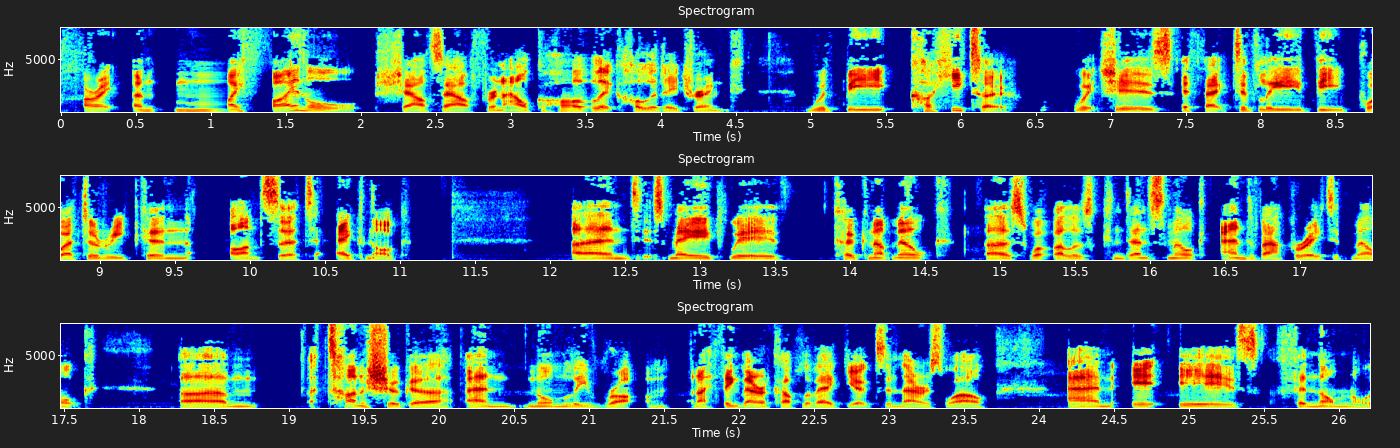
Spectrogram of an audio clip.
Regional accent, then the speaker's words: United Kingdom; moved away; growing up in Britain

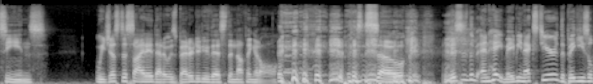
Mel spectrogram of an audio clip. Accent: New York, United States; I'm from Long Island. Yeah. I know my place.

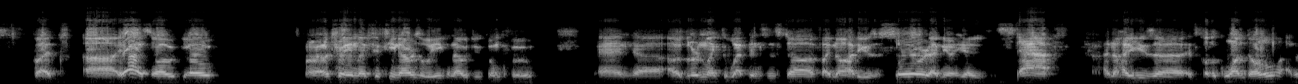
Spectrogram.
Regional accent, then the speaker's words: Hong Kong; so I'm from Hong Kong, so Hong Kong got occupied by the British.

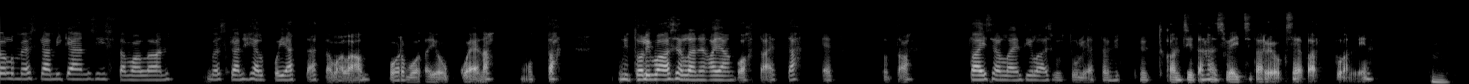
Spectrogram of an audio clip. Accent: Sipoo, Uusimaa, Finland; moved away as an adult; also born or lived in Helsinki; now in Switzerland; kun muutettiin Helsingistä Sipooseen, kun olin seitsemänvuotias

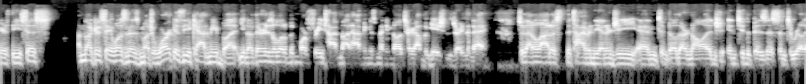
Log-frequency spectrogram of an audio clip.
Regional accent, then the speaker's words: New Hampshire, United States; moved away as an adult; also born or lived in India; I am originally from India, but born and raised in New Hampshire for the past 22 years

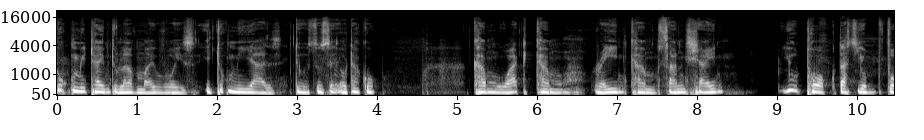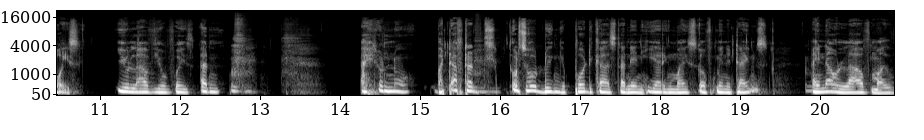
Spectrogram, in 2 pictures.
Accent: Uganda; now in Germany; I'm also from Uganda, and we are both based here in German

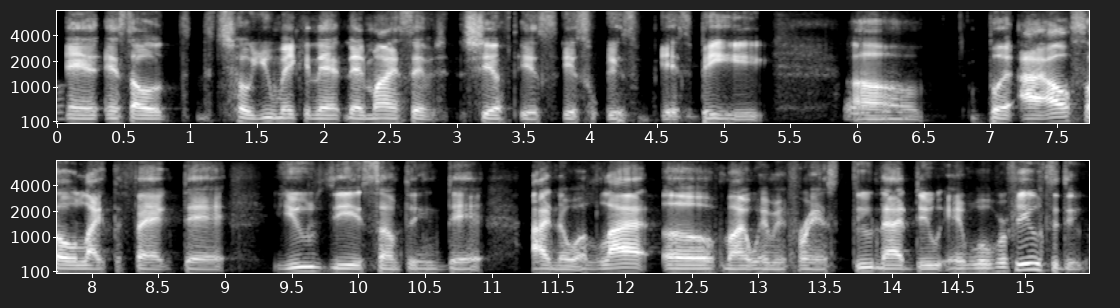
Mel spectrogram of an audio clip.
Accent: Shreveport, Louisiana, United States; I'm from uh, you know, up north in Louisiana, uh, Shreveport

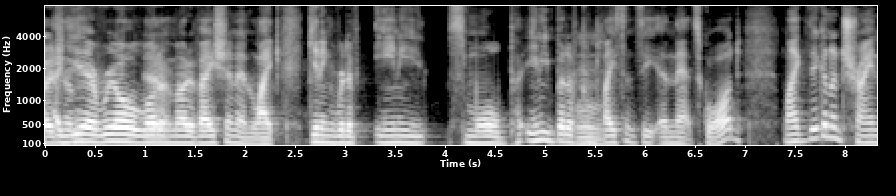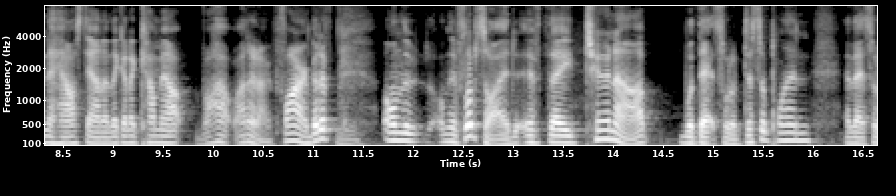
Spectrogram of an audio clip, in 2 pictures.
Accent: New Zealand; I am a New Zealander

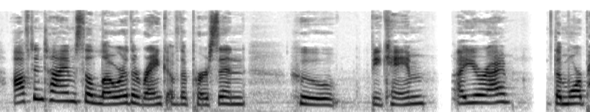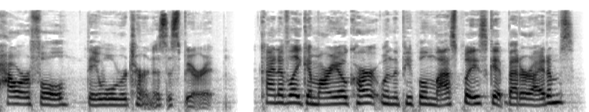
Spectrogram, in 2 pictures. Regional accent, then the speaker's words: United States; me being American

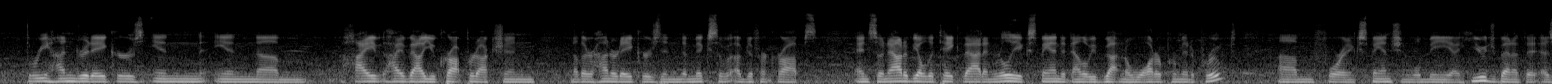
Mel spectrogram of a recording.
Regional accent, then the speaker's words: Alaska, United States; moved away; also born or lived in Tennessee; I spent 15 years growing up in Alaska

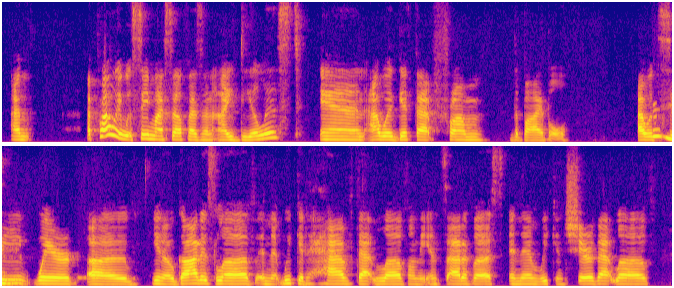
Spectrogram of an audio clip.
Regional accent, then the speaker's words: Gainesville, Florida, United States; growing up in Gainesville and after college and moving away with my husband and then returning back here

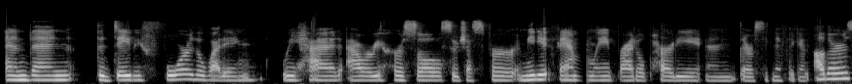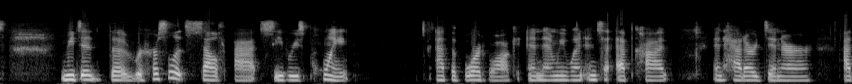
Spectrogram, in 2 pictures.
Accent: Long Island, New York, United States; we're from New York, specifically Long Island

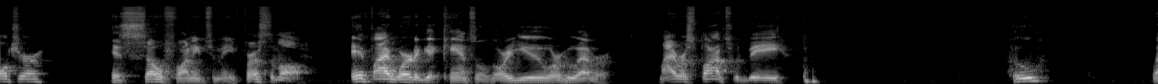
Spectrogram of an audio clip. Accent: United States; I'm from the United States

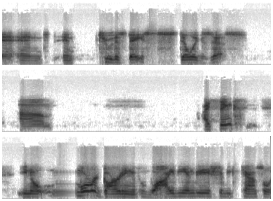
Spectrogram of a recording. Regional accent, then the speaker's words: Canada; I'm Canadian

